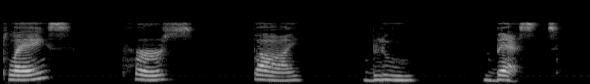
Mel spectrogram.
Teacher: All right, after having understood all of this about places of articulations, now let's move on to some examples. Bilabials, that's the p and b sounds.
